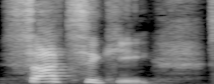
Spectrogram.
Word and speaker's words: tzatziki: Yeah, tzatziki.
